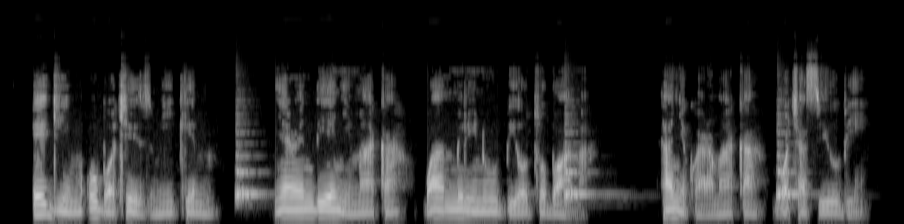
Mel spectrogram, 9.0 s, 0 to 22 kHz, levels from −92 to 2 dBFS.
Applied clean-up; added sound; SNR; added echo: none; Bowed string instrument; 7 dB; none.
